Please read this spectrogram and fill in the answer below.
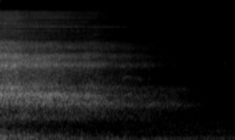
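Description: A woman's long exhale through an open mouth, a final releasing breath that starts strong and fades away over nearly two seconds.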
